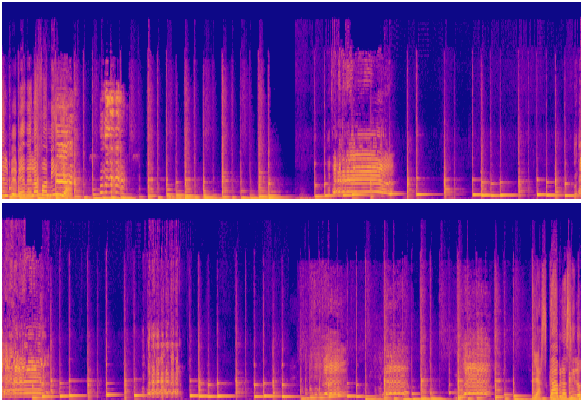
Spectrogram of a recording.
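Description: Goats bleat repeatedly in a kids' animal-sounds piece about the goat family of billy, nanny and kid, with many loud, wavering cries spread through the clip among short pauses.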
